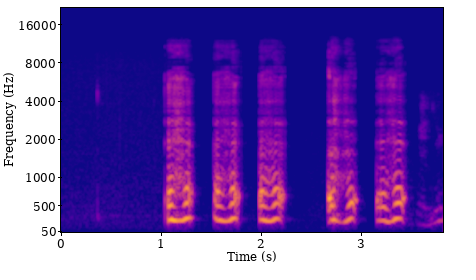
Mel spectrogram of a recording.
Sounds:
Cough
